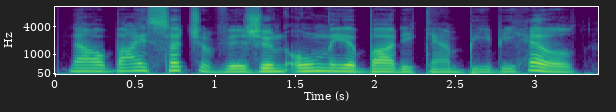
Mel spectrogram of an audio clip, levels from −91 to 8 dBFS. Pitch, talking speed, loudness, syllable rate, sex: 140 Hz, 195 wpm, -16 LUFS, 4.8 syllables/s, male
